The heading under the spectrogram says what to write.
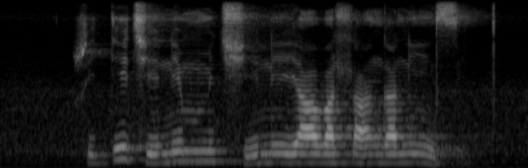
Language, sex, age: Tsonga, male, 25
